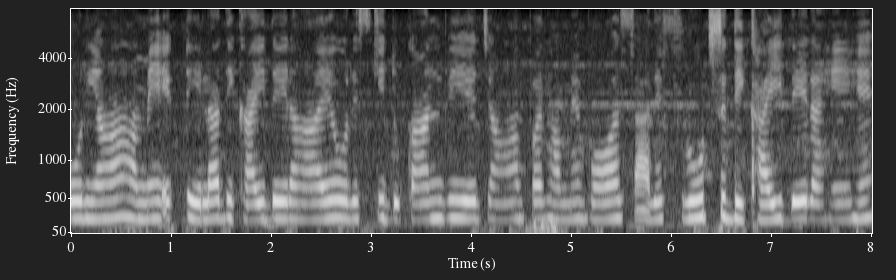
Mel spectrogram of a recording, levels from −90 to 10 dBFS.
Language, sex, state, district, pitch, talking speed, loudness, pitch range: Hindi, female, Chhattisgarh, Bilaspur, 225 Hz, 180 wpm, -15 LUFS, 220-230 Hz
